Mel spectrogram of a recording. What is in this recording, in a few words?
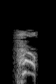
"peng", woman, mahjong; ningxia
